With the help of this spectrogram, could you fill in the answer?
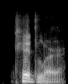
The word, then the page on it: tiddler: American English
